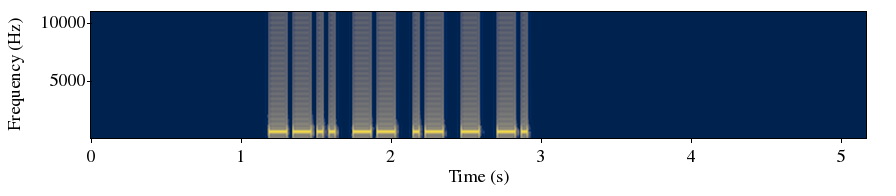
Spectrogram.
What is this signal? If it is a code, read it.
Morse code, heard as a keyed tone, about 30 wpm, 700 Hz. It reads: ZMATN
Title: Code Groups - 5 Letters - 30wpm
